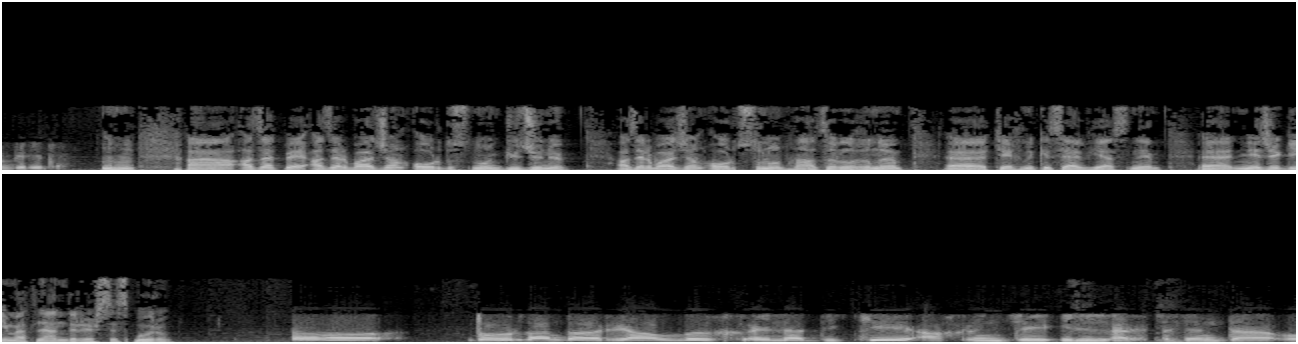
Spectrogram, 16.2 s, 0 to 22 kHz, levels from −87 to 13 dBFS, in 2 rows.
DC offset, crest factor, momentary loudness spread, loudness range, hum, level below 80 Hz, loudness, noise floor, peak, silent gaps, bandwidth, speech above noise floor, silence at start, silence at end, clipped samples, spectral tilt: under 0.1%; 12 dB; 6 LU; 2 LU; none; -46 dBFS; -18 LUFS; -49 dBFS; -6 dBFS; none; 8.8 kHz; 31 dB; 0 s; 0 s; under 0.1%; -6 dB/octave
